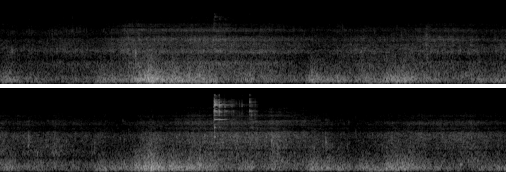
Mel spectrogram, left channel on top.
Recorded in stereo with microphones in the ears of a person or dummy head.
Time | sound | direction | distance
2.1 | keys jangling | 65° right (ahead or behind) | ?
